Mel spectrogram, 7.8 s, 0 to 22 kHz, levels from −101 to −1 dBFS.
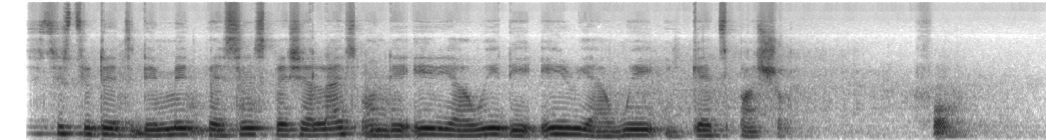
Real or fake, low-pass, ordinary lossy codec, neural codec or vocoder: real; none; none; none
